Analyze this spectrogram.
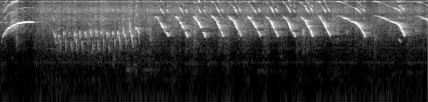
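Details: Canary in a gacor, cengkok mewah (luxurious-style) master recording used to tutor other songbirds: a short rising whistle, a buzzy passage, then a fast run of repeated downswept notes.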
